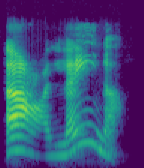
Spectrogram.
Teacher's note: So you see the lam with fatha is still there, and the ya came, the ya and noon, the suffix came, and now the ya is no longer the long vowel ya.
